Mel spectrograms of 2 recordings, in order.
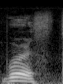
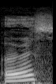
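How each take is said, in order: First: "worst" with a clear final st, falling; worst demo. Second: "worse" a bit higher and louder, rising; worse demo. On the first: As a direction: stress the t at the end of "worst". (ออกเสียง worst ลงท้าย st ชัดๆ) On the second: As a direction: model "worse" clearly, rising end. (ออกเสียง worse ชัดๆ เสียงขึ้น) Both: Shown as a demonstration. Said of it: "ออกเสียง worse กับ worst".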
